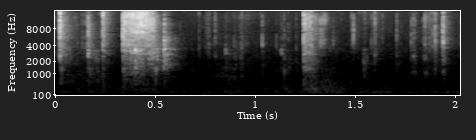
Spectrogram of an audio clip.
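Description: Off-camera rustling and scraping handling noises: one loud rustle about half a second in, then a few shorter scuffs.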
